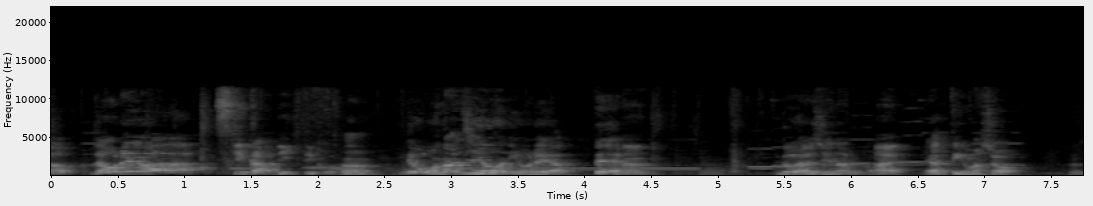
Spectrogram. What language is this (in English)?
Japanese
